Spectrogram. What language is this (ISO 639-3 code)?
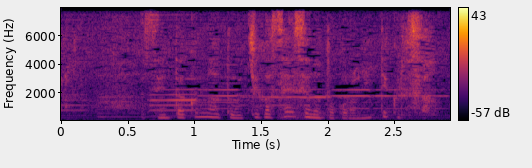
jpn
